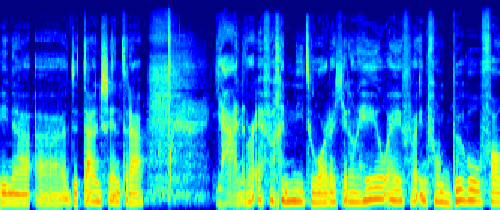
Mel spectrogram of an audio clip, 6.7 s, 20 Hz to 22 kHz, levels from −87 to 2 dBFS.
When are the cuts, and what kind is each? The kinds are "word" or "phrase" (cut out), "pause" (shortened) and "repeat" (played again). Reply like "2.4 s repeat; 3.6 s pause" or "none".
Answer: 3.3 s phrase; 5.7 s phrase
